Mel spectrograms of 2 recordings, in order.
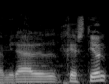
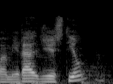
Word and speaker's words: Amiral Gestion: Pablo Martínez Bernal es, como todos ustedes saben, es el director de relación con inversores de Amiral Gestión, o Amiral Gestion, mejor dicho, ¿no?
